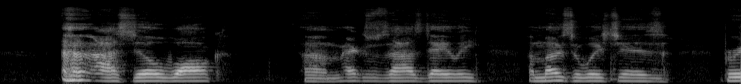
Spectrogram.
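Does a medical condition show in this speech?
Yes: ALS, bulbar onset; onset slurred speech.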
